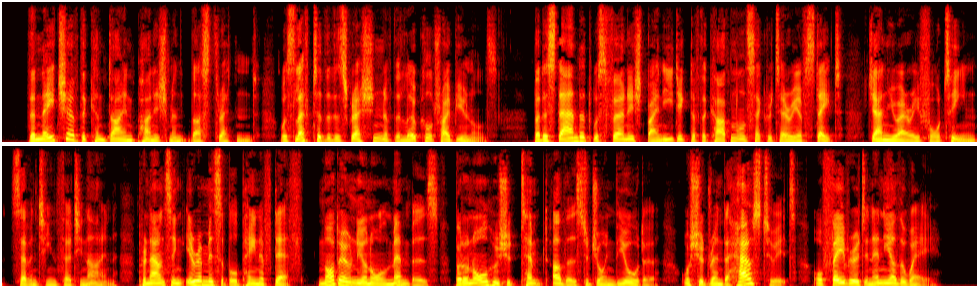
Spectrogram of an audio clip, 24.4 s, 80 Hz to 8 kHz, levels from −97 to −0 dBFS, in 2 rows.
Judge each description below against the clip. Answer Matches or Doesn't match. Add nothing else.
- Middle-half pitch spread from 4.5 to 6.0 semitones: Matches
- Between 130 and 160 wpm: Doesn't match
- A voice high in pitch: Doesn't match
